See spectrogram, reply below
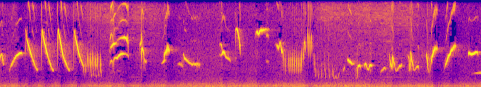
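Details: Canary song played to coax young canaries into singing: strings of sweeping rising-falling whistles, a buzzy note near the middle, and lively chirped phrases continuing without a break.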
